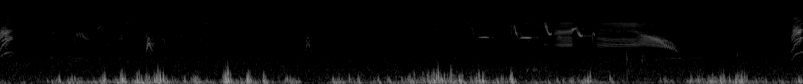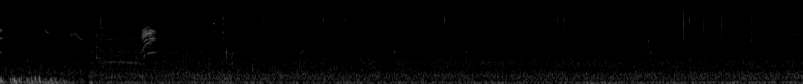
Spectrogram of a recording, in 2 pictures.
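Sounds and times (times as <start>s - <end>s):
faint outdoor ambience: 6.3s - 16.0s.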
